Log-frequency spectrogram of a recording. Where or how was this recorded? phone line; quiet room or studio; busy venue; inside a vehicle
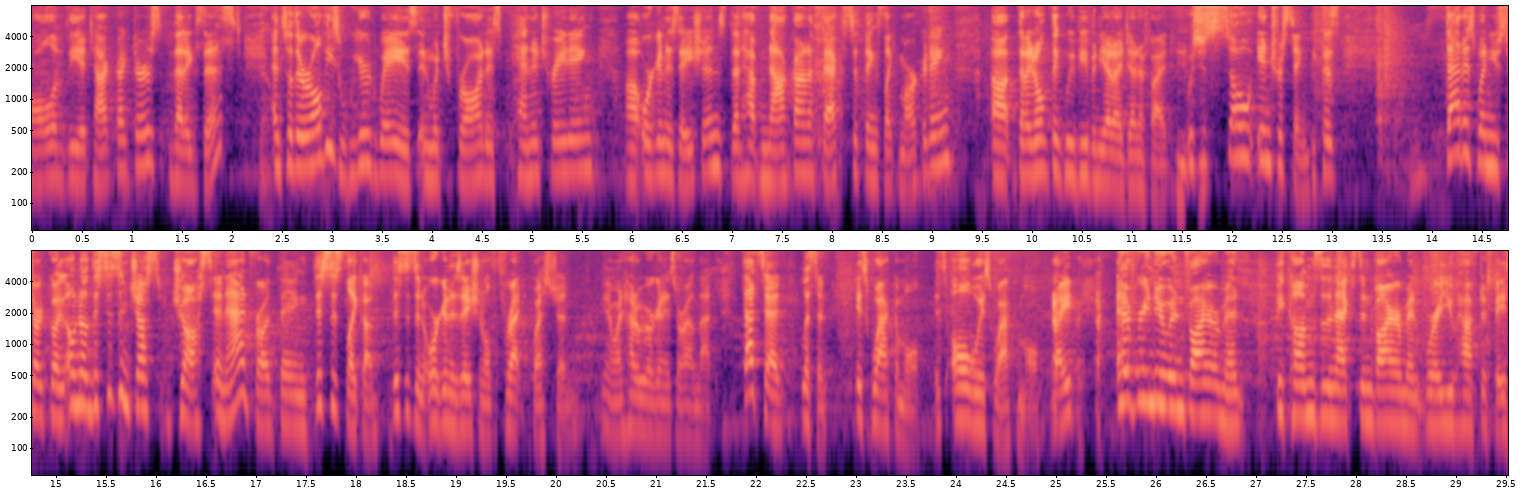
busy venue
